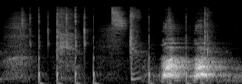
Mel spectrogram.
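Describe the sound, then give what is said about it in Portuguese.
A dog barks twice in quick succession, loud, after a few short clattering knocks and rustles. “Calma, Naná! Shh, Não faz barulho!”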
